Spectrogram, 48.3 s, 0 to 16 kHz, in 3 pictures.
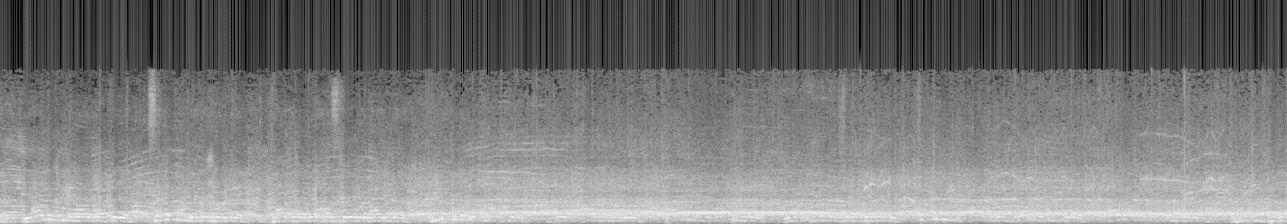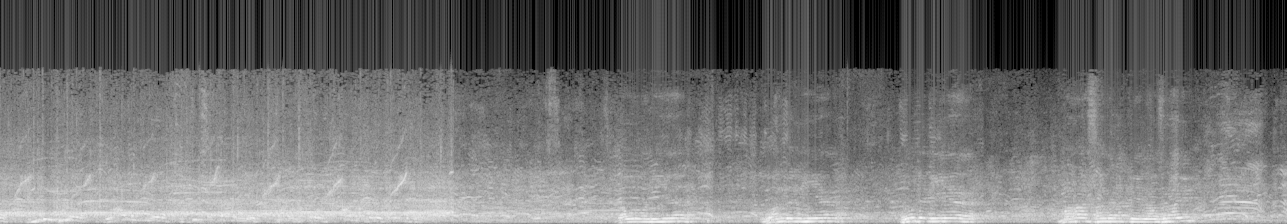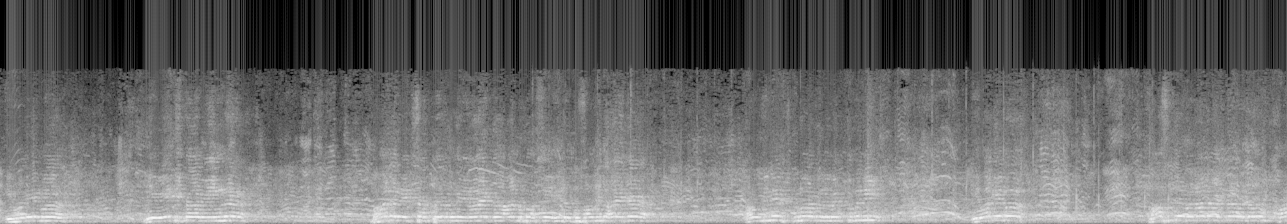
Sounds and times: Male speech, man speaking: 0.0s - 21.6s, 23.8s - 25.0s, 25.6s - 28.4s, 29.3s - 40.7s, 41.4s - 43.3s, 44.3s - 48.2s.

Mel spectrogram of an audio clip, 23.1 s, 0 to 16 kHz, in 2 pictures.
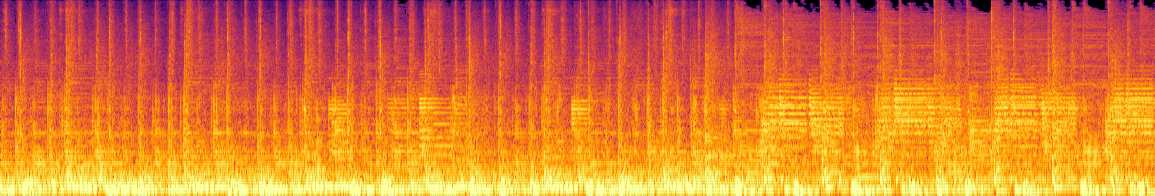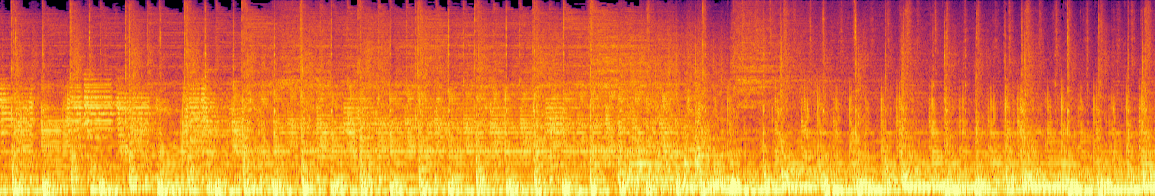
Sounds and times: Music: 0.0s - 23.1s.

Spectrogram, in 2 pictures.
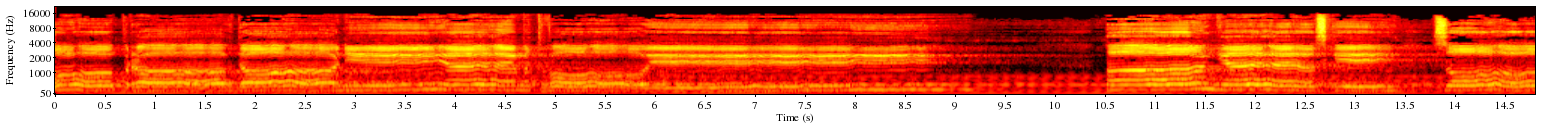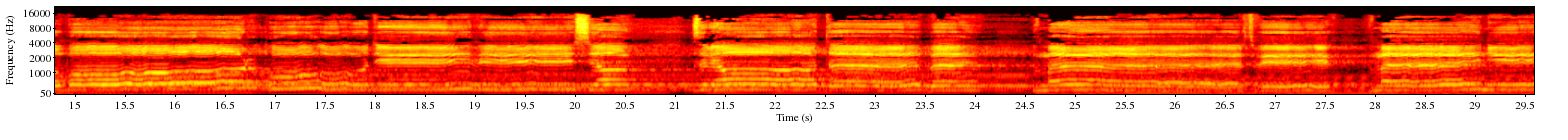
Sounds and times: Mantra: 0.0s - 9.2s, 10.5s - 29.5s.

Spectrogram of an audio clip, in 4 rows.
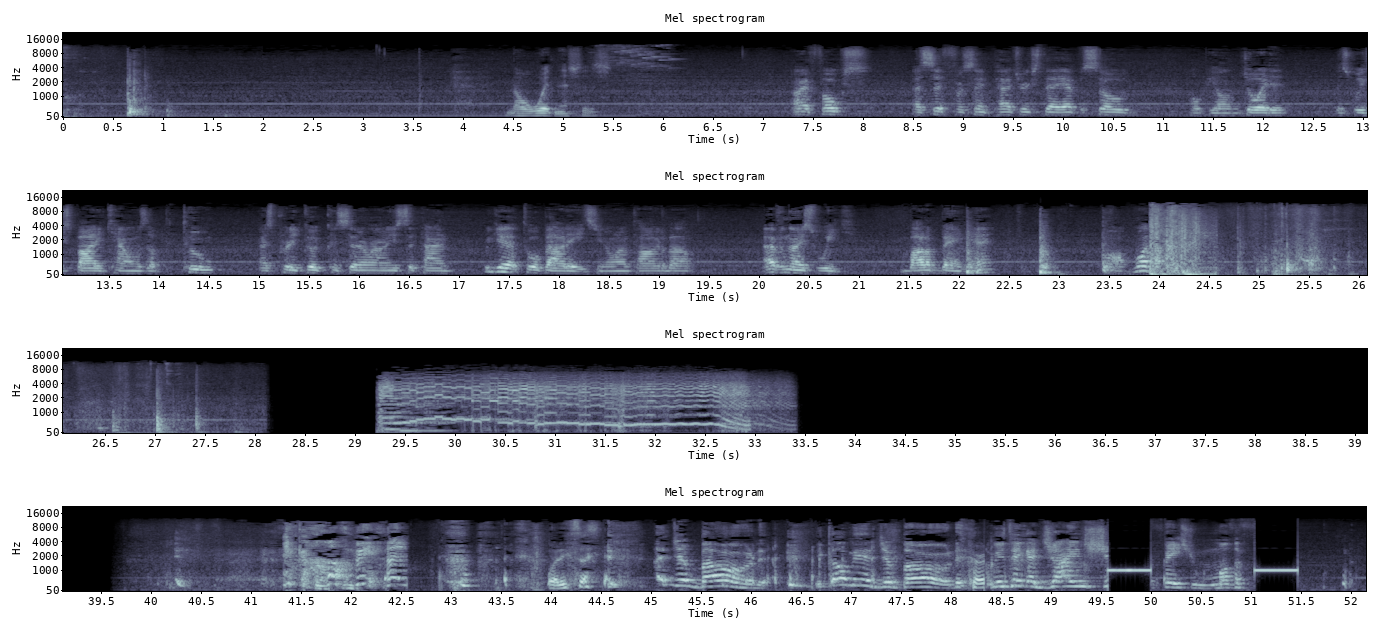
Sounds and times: Speech: 4.4s - 5.5s, 7.3s - 19.4s, 20.0s - 22.4s, 23.4s - 24.1s, 44.0s - 51.0s.

